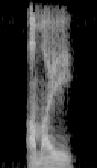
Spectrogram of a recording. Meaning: 1. uninhabited, deserted 2. evacuated, vacated (temporarily emptied of its inhabitants) 3. empty, devoid, contentless
- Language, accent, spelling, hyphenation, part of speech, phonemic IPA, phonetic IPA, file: Armenian, Eastern Armenian, ամայի, ա‧մա‧յի, adjective, /ɑmɑˈji/, [ɑmɑjí], Hy-ամայի.ogg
